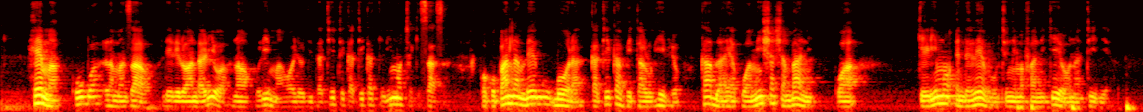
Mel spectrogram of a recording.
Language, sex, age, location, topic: Swahili, male, 25-35, Dar es Salaam, agriculture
